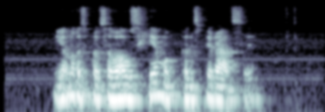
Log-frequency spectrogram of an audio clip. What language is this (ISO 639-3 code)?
bel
